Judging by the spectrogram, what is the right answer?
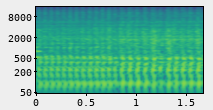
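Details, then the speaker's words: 2020 Kawasaki KLX 230R after fitting a manual idle adjuster screw in place of automatic idle: screw set too far, slow lumpy single-cylinder thumps near stalling, won't idle; idle speed too low. "Yep. So it won't even idle now. I'm going to back it out a little bit. Yeah, it still won't idle."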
